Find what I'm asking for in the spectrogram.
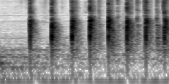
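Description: Hands clap in a quick, even rhythm at an award ceremony, about eight sharp claps in two seconds, close and distinct rather than a dense wash of crowd applause.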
